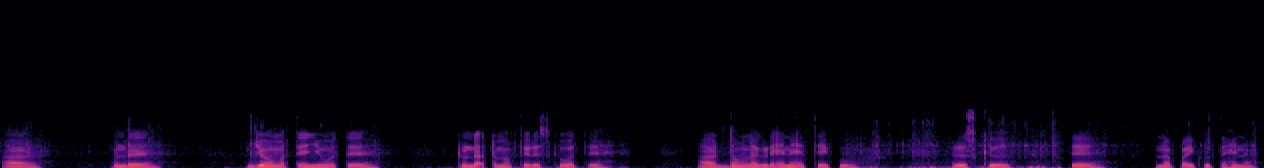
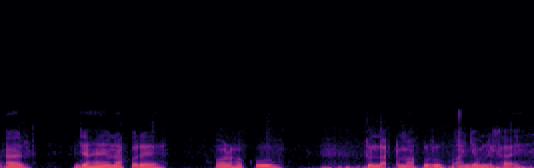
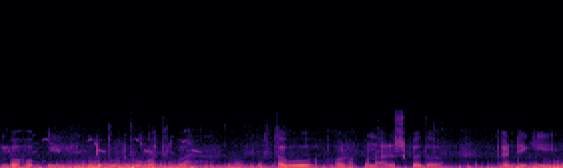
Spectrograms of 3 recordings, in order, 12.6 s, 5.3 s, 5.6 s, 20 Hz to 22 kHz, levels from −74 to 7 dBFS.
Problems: constant background noise, low volume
